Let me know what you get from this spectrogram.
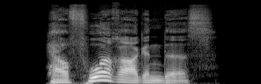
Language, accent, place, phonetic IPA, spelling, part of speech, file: German, Germany, Berlin, [hɛɐ̯ˈfoːɐ̯ˌʁaːɡn̩dəs], hervorragendes, adjective, De-hervorragendes.ogg
- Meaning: strong/mixed nominative/accusative neuter singular of hervorragend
